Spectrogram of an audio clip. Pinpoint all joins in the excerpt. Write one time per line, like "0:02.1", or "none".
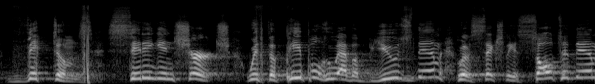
0:04.6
